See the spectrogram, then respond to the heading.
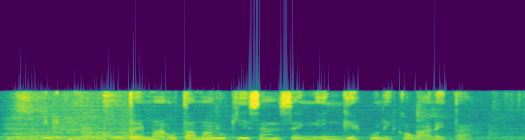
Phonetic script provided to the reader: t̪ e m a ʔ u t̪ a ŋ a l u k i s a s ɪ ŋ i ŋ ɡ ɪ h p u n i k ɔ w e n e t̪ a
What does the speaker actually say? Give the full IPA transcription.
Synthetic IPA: t̪ e m a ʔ u t̪ a m a l u k i s a s ɪ ŋ i ŋ ɡ ɪ h p u n i k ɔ w a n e t̪ a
